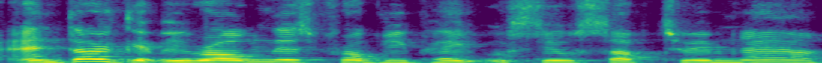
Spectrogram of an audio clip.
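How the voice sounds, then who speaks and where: Someone with a Cockney accent speaks at a moderate pace in a very clean recording with a silent background. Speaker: live streamer. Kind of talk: casual livestream chat. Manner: animated.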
